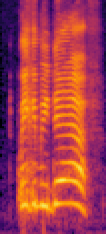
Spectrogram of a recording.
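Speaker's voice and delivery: blurted out high and alarmed.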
